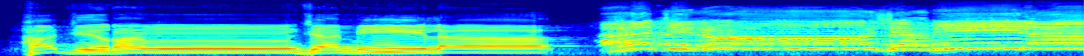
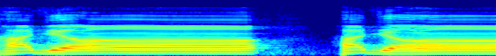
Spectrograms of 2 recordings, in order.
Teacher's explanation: नाक में आवाज ले जाते हैं नून को छुपा लेते हैं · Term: गुना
